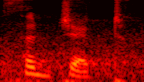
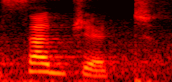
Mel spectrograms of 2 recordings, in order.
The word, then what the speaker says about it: subject: When the stress falls on the first syllable, sub, it is the noun, subject. When the stress falls on the second syllable, ject, subject, it is the verb.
